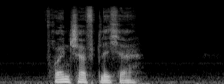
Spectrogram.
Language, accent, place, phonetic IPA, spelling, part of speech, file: German, Germany, Berlin, [ˈfʁɔɪ̯ntʃaftlɪçɐ], freundschaftlicher, adjective, De-freundschaftlicher.ogg
- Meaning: 1. comparative degree of freundschaftlich 2. inflection of freundschaftlich: strong/mixed nominative masculine singular 3. inflection of freundschaftlich: strong genitive/dative feminine singular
